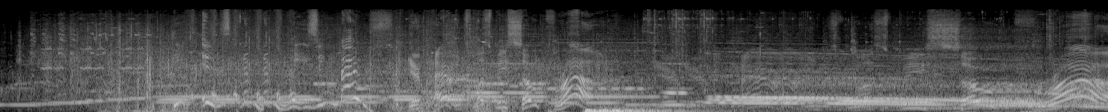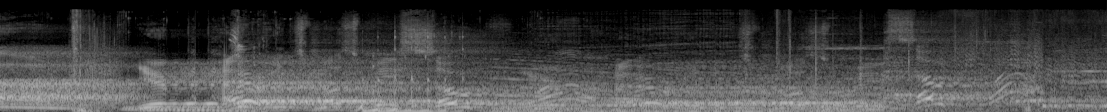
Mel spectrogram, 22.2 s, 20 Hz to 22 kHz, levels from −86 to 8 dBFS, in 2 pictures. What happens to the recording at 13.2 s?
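At 13.2 s the audio is at the end of an overlapping-chunks fault that runs from 13.04 to 13.24 s. The chunk that begins here starts about 200 ms before the previous one finished, so that 200 ms stretch of sound is played twice in a row. It comes across as a brief stutter or click at the join. The position fits audio that was handled in 5-second chunks.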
